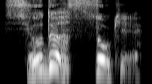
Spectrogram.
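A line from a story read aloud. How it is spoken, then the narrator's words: Growling. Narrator (Russian): рыкнул Леонид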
